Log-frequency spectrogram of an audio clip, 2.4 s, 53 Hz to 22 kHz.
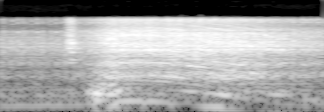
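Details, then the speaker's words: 2012 Honda CR-V engine running after the worn, damaged serpentine belt was removed: catches and revs evenly with the constant top-end knock gone, pointing to the deteriorated belt rather than VTC actuator or timing chain; belt then replaced. "ustedes están escuchando se me quitó el ruido y ese ruido ya me lo ha venido haciendo constantemente entonces aquí le pueden observar le quitamos la banda"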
